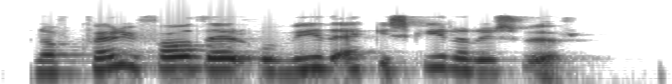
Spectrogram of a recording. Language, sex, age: Icelandic, female, 40-49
